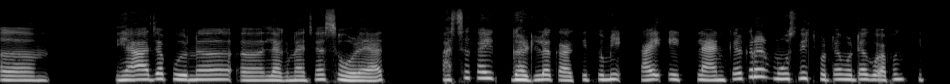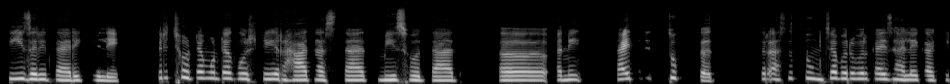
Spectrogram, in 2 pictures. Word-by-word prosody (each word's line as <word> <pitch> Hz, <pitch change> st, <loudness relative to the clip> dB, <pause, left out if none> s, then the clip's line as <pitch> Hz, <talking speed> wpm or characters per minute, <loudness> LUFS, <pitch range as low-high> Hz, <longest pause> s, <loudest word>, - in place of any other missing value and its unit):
अं, 195 Hz, -2 st, -1 dB, 0.7 s
ह्या 210 Hz, +2 st, +2 dB
ज्या 250 Hz, +3 st, 0 dB
पूर्ण 220 Hz, -2 st, +2 dB, 0.4 s
अ, 195 Hz, -, -3 dB, 0.2 s
लग्नाच्या 195 Hz, +3 st, 0 dB
सोहळ्यात 175 Hz, -4 st, +2 dB, 0.6 s
असं 295 Hz, +8 st, -5 dB
काही 285 Hz, -1 st, +1 dB, 0.2 s
घडलं 215 Hz, +1 st, +4 dB
का, 190 Hz, -2 st, -1 dB
की -, -, -4 dB
तुम्ही 225 Hz, +2 st, +1 dB, 0.2 s
काय 215 Hz, +2 st, 0 dB
एक 225 Hz, -2 st, -2 dB
प्लॅन 205 Hz, -1 st, +1 dB
करा 255 Hz, +1 st, -2 dB
कारण 355 Hz, +1 st, +1 dB
मोस्टली 250 Hz, +2 st, 0 dB
छोट्या-मोठ्या 230 Hz, -1 st, -1 dB, 0.2 s
आपण 235 Hz, +4 st, -2 dB, 0.2 s
किती 255 Hz, +5 st, -2 dB
जरी 240 Hz, -1 st, +5 dB
तयारी 190 Hz, -1 st, +4 dB
केली, 185 Hz, -3 st, -1 dB, 0.4 s
तर 295 Hz, -, -5 dB
छोट्या-मोठ्या 285 Hz, -3 st, +1 dB
गोष्टी 245 Hz, -1 st, +1 dB
राहत 205 Hz, -1 st, +1 dB
असतात, 200 Hz, 0 st, +1 dB, 0.2 s
मिस 205 Hz, -1 st, +4 dB
होतात. 185 Hz, -1 st, +2 dB, 0.4 s
अ, 195 Hz, -, 0 dB, 0.6 s
आणि 215 Hz, +2 st, +1 dB, 0.4 s
काहीतरी 265 Hz, +5 st, +1 dB, 0.2 s
चुकतच. 280 Hz, -, -2 dB, 0.5 s
तर 250 Hz, -, -5 dB
असं 245 Hz, +3 st, -5 dB
तुमच्या 270 Hz, +1 st, +2 dB
बरोबर 260 Hz, -1 st, +1 dB
काही 245 Hz, -1 st, +2 dB
झालंय 215 Hz, -2 st, +1 dB
का? 205 Hz, -, 0 dB
की 200 Hz, +2 st, -9 dB
215 Hz, 140 wpm, -22 LUFS, 200-250 Hz, 0.7 s, जरी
